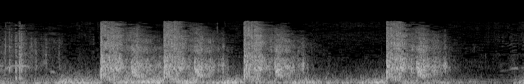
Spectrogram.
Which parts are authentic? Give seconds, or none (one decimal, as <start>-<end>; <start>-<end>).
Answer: 0.0-0.9; 4.0-5.2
